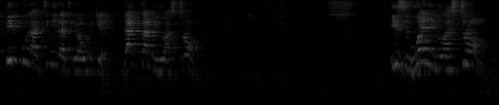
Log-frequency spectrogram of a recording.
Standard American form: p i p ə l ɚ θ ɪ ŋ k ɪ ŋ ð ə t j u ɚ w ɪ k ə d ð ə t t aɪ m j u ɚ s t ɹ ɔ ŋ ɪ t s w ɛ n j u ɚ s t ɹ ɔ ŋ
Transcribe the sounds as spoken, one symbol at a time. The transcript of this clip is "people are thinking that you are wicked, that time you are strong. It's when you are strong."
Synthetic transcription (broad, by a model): p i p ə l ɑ t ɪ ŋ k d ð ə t j u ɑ w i k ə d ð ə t t aɪ m j u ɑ s t ɹ ɔ ŋ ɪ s w ɛ n j u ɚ s t ɹ ɔ ŋ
